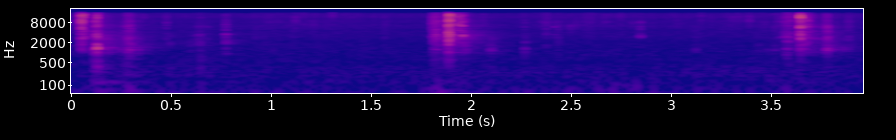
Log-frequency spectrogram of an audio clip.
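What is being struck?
Bar of hard soap cut with a metal blade.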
